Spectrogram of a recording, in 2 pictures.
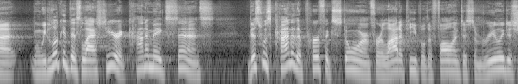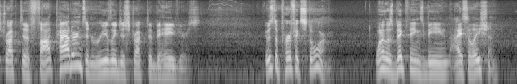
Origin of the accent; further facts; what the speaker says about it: Midwest City, Oklahoma, United States; I grew up here in Oklahoma, born and raised. I'm from Midwest City, just on the other side of town.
